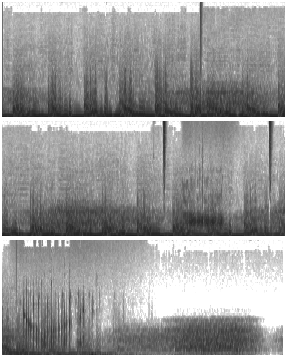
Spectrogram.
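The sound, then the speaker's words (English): A low, steady throbbing heartbeat thuds beneath a continuous electric buzzing hum of the nervous system, as heard in the quiet of space, with a few brief whooshing swells near the end before it fades out. “The loudest sounds will be your heart beating, your stomach gurgling, and the electric buzzing hum of your nervous system.”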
